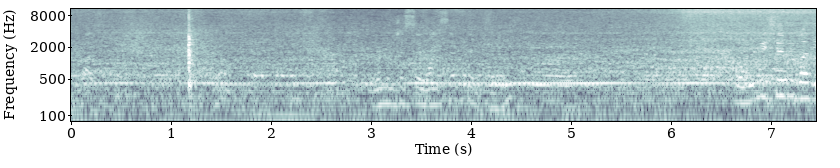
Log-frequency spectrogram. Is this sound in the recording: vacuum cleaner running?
yes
